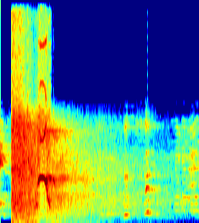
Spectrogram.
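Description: An aerial firework shell bursting with one loud bang just after the start, its report fading away over the next second.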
